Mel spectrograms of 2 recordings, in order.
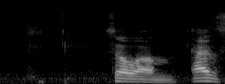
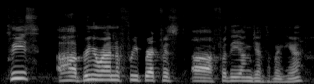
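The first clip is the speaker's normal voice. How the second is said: higher, polite order to the cook; bright instructions to staff; clerk giving orders; 6 semitones higher than usual. Acted. Clerk telling the cook to bring breakfast, higher voice. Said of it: "And she goes".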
